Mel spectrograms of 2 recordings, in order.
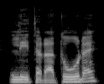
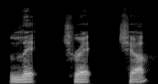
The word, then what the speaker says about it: literature: Honestly, I think this is where the selective memory comes back because English literature difficult pronunciation by the way. It's not liter but rather literature kind of like temperature.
